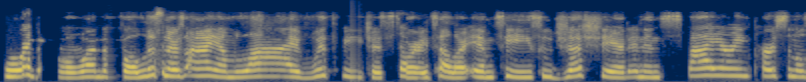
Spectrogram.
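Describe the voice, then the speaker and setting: A woman's voice: high-pitched, no echo. A woman radio host presenting a storytelling interview show in an encouraging, affirming way.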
